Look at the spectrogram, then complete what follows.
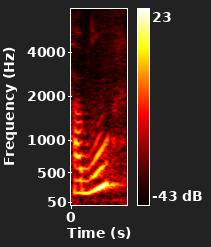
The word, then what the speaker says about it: Habu: Et donc, Habu, en plus dans le cas de Habu, en japonais ça se prononce Habu, et Hasse, il y a vraiment aussi, même leur nom même est très proche.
